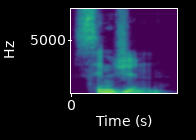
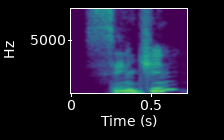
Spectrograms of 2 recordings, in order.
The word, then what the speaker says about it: St John: that James Bond movie if your first name is John it's actually pronounced Sinjin Sinjin Sinjin yep so for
